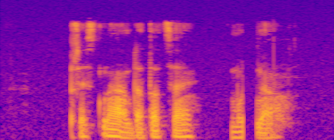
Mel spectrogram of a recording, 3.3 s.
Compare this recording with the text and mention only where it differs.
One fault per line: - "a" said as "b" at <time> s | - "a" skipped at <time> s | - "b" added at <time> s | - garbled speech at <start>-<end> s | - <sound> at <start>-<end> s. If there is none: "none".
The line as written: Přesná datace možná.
- dropout at 2.4-2.6 s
